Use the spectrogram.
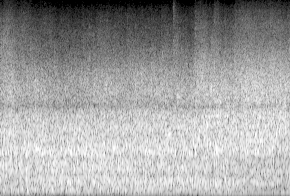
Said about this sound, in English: Oh, that car's coming awfully fast through this top. It is.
